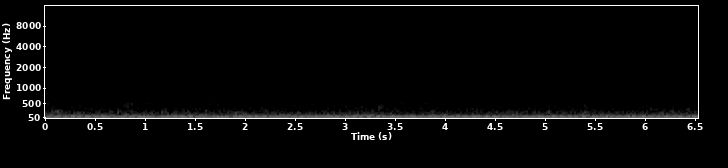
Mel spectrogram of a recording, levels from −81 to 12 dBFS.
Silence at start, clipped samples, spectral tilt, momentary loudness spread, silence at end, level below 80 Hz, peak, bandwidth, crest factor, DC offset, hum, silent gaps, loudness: 0 s; under 0.1%; -9 dB/octave; 1 LU; 0 s; -48 dBFS; -38 dBFS; 1.6 kHz; 10 dB; under 0.1%; none; none; -51 LUFS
